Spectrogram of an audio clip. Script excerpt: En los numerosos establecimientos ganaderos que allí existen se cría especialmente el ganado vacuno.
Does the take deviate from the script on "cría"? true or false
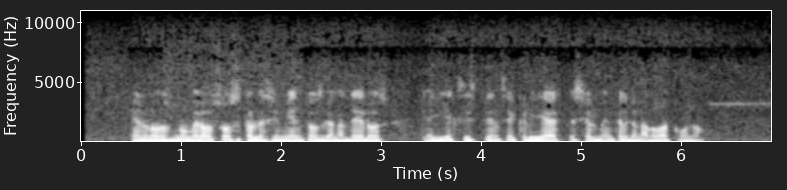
false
